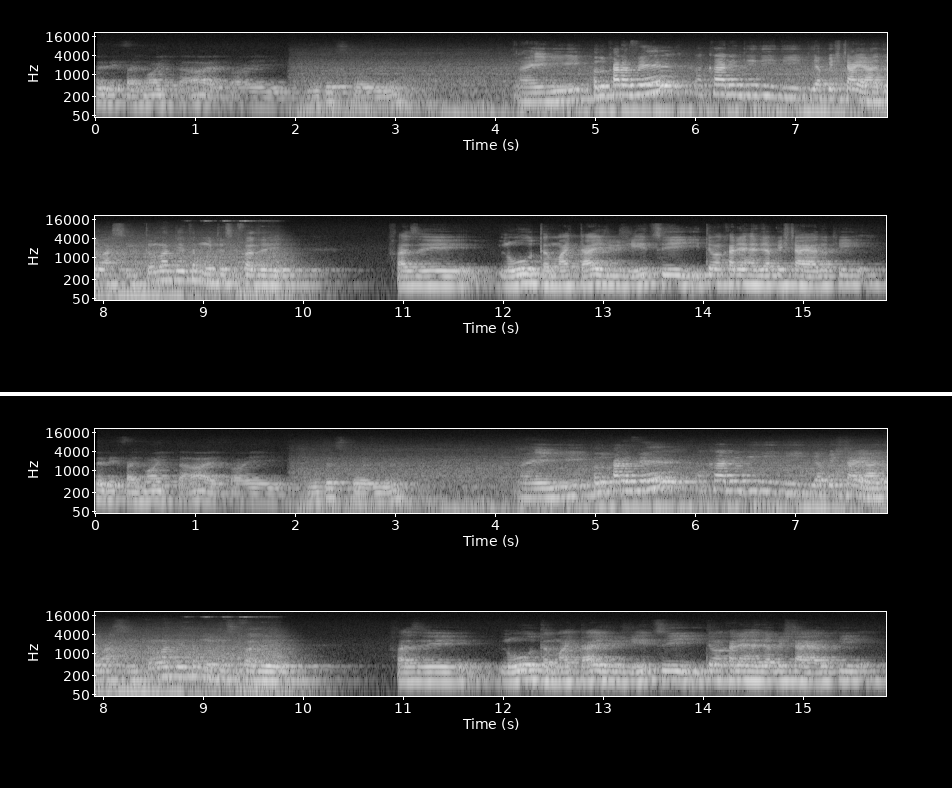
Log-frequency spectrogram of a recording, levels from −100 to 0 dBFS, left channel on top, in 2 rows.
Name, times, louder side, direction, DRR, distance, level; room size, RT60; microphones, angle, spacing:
voice 1, 0.0-3.1, right 2 dB, 50° right, 1 dB, 0.5 m, -30 dB
sound 1, 1.9-9.8, equal, ahead, 1.0 m, -36 dB
voice 2, 4.2-9.9 10.9-15.6, left 2 dB, 55° left, 5 dB, 0.7 m, -25 dB
5.0 x 4.3 x 4.8 m, 1.1 s
head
